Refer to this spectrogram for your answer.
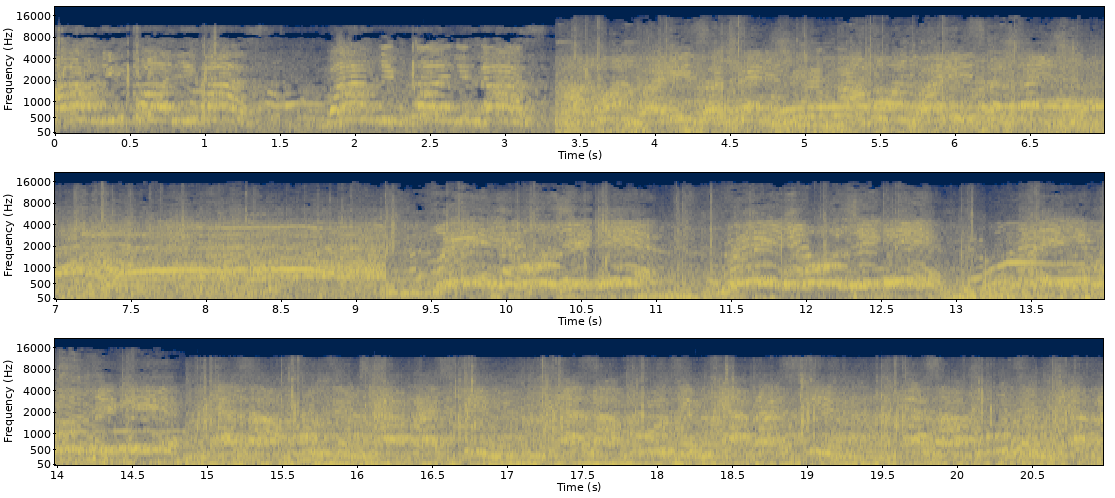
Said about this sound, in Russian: Минувшие выходные опять прошли под знаком многотысячных протестов в Беларуси. В субботу состоялся так называемый «женский марш», который надолго запомнится своими креативными лозунгами и кричалками.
